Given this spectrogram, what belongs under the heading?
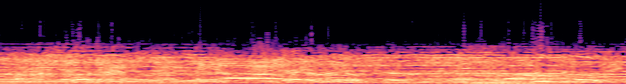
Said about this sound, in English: A crowd gathered. We were Huguenots, Your Highness. They hated us.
